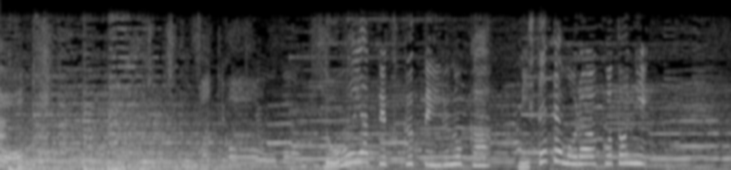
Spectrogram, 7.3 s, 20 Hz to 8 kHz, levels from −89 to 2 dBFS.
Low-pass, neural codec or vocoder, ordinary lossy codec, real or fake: 7.2 kHz; none; Opus, 64 kbps; real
